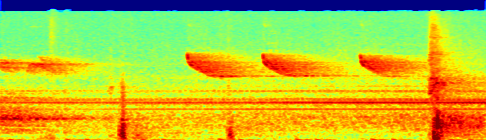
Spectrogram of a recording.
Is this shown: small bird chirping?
yes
